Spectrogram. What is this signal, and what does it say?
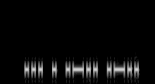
Morse code, heard as a keyed tone, about 36 wpm, 700 Hz. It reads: SELL
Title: Sentences from Top 1100 Words - New Word Drill Alt - 35wpm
